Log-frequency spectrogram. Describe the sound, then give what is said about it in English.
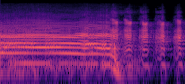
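A person imitates a loud scream-like howl: one long, steady high-pitched cry that suddenly drops in pitch and breaks into a few ragged, pulsing gasps. “Give me your best scream like howl.”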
